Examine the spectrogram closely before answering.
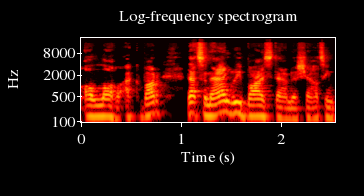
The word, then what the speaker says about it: Allahu Akbar: In Arabic, you don't say Allahu Akbar. You say Allahu Akbar, not with a prolonged vowel at the end.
